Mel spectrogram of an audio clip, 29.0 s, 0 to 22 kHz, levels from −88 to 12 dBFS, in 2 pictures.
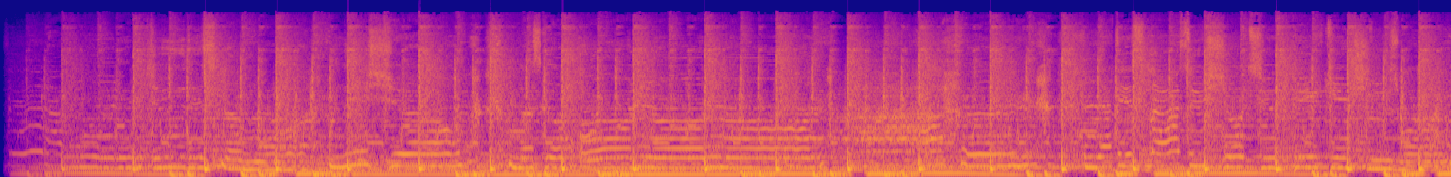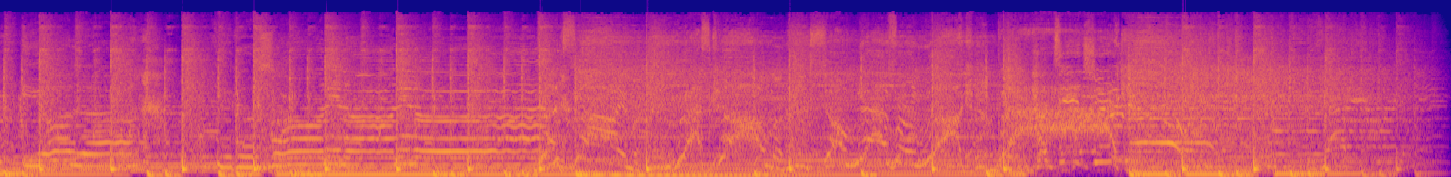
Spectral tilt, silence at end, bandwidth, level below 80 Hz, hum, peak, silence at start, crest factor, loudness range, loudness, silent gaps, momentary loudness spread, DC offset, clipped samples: -4 dB/octave; 0.1 s; 17 kHz; -20 dBFS; none; 0 dBFS; 0.1 s; 12 dB; 2 LU; -12 LUFS; none; 4 LU; under 0.1%; under 0.1%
